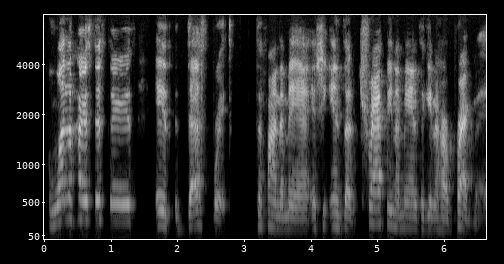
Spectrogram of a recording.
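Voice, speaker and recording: Bright, forceful woman on slightly muffled audio. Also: fairly low pitch, animated, moderate pace. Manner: emphatic, playful, slangy storytelling. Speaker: author discussing own book. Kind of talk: casual book discussion.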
